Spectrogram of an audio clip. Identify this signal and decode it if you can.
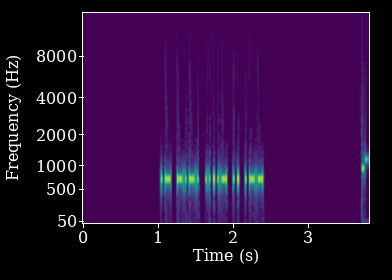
Morse code, heard as a keyed tone, about 41 wpm, 700 Hz. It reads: AC4IW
